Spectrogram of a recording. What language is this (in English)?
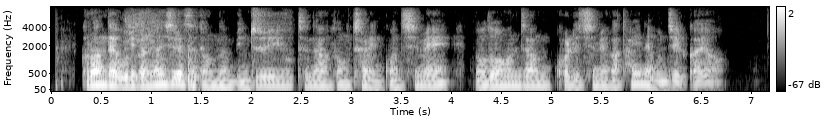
Korean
